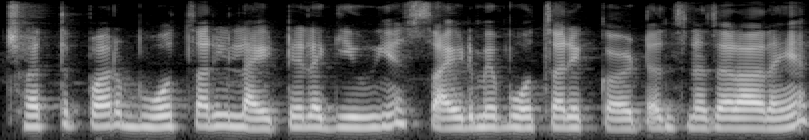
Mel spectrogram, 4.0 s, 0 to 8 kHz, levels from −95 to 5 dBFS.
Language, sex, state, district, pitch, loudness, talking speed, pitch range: Hindi, female, Chhattisgarh, Rajnandgaon, 185 Hz, -16 LUFS, 250 wpm, 175-200 Hz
